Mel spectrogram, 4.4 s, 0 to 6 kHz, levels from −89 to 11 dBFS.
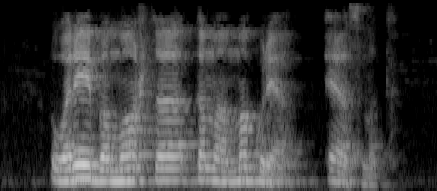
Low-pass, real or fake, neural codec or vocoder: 5.4 kHz; real; none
